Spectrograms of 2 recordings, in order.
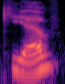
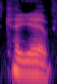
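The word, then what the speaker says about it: Kyiv: not to call it kiev yeah and then i had a friend text me she's like yo yo dude it's i i speak ukrainian it's kiev and i was like oh two syllables yeah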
